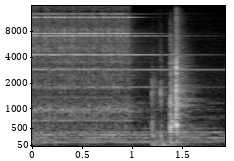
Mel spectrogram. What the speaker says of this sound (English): the phone rang in the apartment of my grandfather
